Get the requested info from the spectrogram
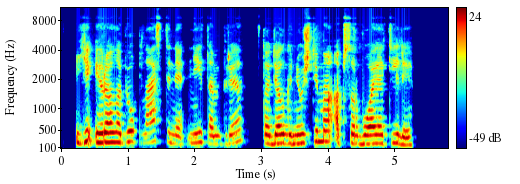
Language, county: Lithuanian, Šiauliai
